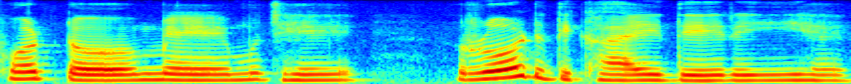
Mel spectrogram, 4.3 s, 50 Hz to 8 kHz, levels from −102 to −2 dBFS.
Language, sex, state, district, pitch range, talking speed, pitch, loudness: Hindi, female, Himachal Pradesh, Shimla, 195-225 Hz, 115 wpm, 200 Hz, -16 LUFS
